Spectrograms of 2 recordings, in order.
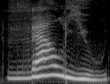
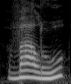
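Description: First: The ending is a clear 'you' sound. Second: The ending lacks a clear 'you' sound. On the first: The speaker calls it right. "Always pronounce it like this, ... It's like val and then you" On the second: The speaker calls it wrong. "don't pronounce it like this"

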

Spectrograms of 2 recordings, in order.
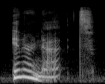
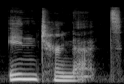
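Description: First: The T after the N is dropped. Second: The T after the N is clearly pronounced. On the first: The speaker calls it right. "We usually say internet" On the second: The speaker calls it wrong. "we don't actually pronounce it internet"

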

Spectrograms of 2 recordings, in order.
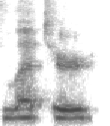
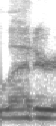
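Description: First: The middle consonant is a crisp, clear T. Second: The middle consonant sounds like a soft D. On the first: The speaker calls it right. "enunciate my T's properly" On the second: The speaker calls it wrong. "it's not D's"

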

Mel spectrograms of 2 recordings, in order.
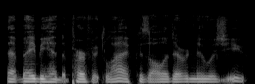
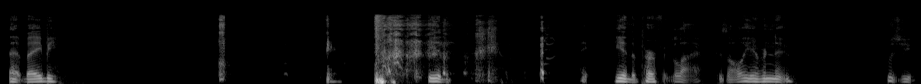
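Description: First: It runs on without a pause after "that baby." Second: It pauses after "that baby" and goes slower. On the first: "I added a little up at the end on that one" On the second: "He's a pause. He slows it down"

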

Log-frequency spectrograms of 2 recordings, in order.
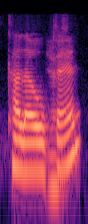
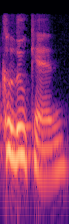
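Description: First: The two middle vowels are said separately. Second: The two middle vowels run together as one. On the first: The speaker calls it right. "there is a separation between the two O's" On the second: The speaker calls it wrong. "it's not Caloocan, which I did say in the first episode"

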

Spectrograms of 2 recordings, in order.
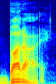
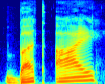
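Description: First: The T in 'but' is a soft D linked to 'I'. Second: The T in 'but' is a clear, separate T. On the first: The speaker calls it right. "you say" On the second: The speaker calls it wrong. "instead of saying"

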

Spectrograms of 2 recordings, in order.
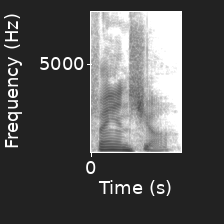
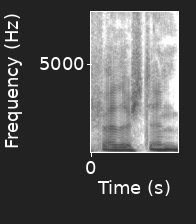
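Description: First: The name is said as two syllables, Fanshaw. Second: The name is said as three syllables, Featherston. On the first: "it's supposed to be even pronounced Fanshaw" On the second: "And I say Featherston"

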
